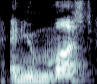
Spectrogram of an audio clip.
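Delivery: normal talking voice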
